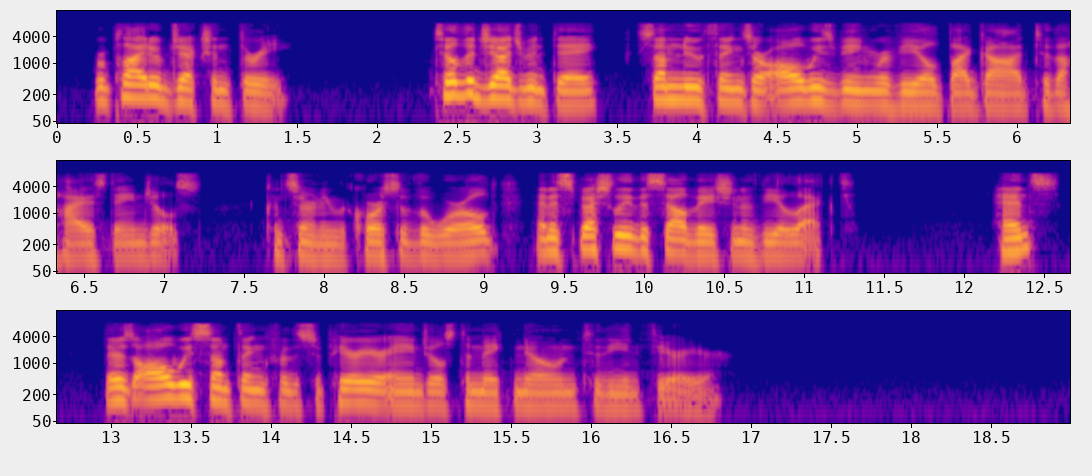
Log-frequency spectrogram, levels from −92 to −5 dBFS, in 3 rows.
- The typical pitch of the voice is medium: No, low, 120 Hz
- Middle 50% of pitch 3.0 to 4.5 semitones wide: Yes, average, 4.1 semitones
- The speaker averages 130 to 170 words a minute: Yes, average, 150 wpm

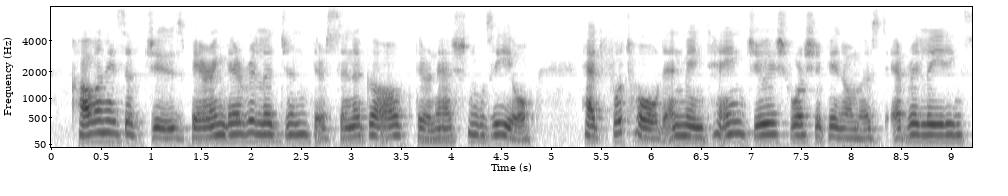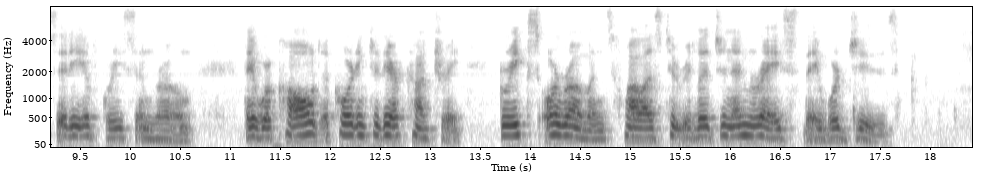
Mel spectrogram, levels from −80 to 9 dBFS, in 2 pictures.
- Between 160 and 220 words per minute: No, average, 145 wpm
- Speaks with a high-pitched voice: No, medium, 170 Hz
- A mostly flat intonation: No, average, 3.9 semitones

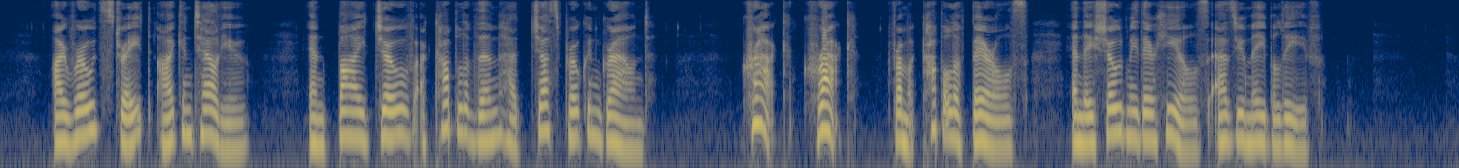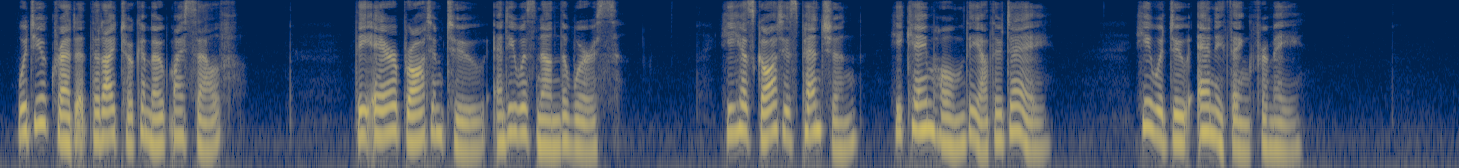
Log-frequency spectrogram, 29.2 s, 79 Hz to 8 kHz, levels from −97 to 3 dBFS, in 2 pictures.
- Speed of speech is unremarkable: Yes, average, 150 wpm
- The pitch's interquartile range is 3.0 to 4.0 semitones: No, average, 4.6 semitones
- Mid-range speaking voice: Yes, medium, 175 Hz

